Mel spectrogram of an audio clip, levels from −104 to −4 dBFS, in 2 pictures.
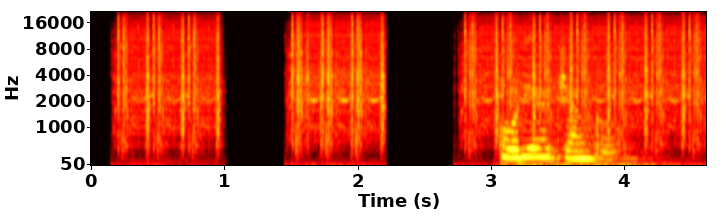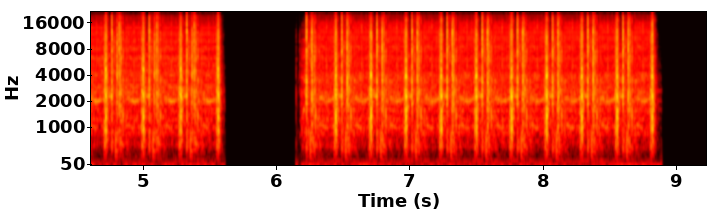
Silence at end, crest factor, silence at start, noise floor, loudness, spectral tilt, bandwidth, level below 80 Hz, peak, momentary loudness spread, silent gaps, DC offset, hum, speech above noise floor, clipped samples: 0.4 s; 26 dB; 0.15 s; under -90 dBFS; -30 LUFS; -2.5 dB/octave; over 20 kHz; -58 dBFS; -6 dBFS; 10 LU; 1.00-1.45 s, 2.21-2.72 s, 5.61-6.14 s; under 0.1%; none; over 64 dB; under 0.1%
